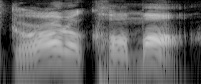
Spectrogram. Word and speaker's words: Gearóid Ó Colmáin: My guest tonight is Gearóid Ó Colmáin, right? Gearóid Ó Colmáin, right? Gearóid, is that how you pronounce it? That's it. Yeah. Okay, that's the Gaelic name.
